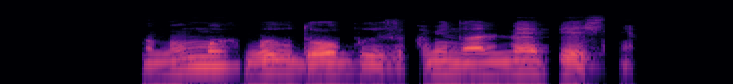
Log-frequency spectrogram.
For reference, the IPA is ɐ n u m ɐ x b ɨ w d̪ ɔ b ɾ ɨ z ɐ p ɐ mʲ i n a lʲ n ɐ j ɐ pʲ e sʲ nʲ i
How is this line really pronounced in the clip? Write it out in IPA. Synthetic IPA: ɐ n u m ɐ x b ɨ w d̪ ɔ b ɾ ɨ z ɐ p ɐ mʲ i n a lʲ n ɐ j ɐ pʲ e sʲ nʲ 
